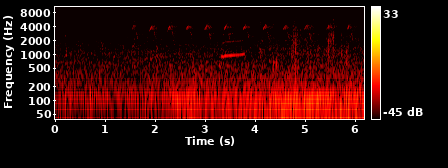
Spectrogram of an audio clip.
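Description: A small bird calling faintly, a short high note that drops in pitch, repeated about three times a second from about a second and a half in, with one brief separate whistle near the middle.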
